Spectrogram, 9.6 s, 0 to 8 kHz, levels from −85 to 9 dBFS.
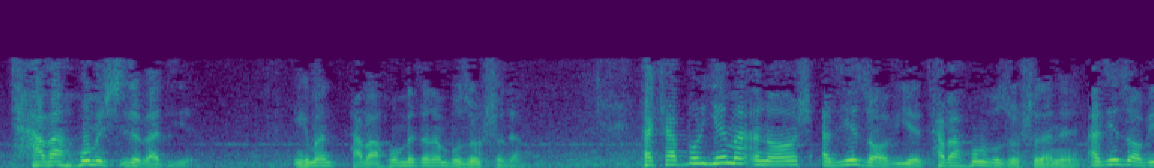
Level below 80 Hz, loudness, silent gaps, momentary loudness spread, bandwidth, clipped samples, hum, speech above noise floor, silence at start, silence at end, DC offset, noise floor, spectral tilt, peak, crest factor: -52 dBFS; -19 LUFS; none; 16 LU; 5.4 kHz; under 0.1%; none; 23 dB; 0 s; 0 s; under 0.1%; -41 dBFS; -12.5 dB/octave; -2 dBFS; 18 dB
